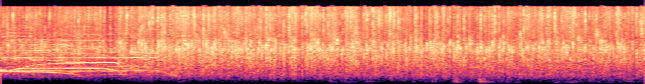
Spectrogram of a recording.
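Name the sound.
audience applause and cheering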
